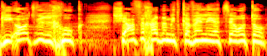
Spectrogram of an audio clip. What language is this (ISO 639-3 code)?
heb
